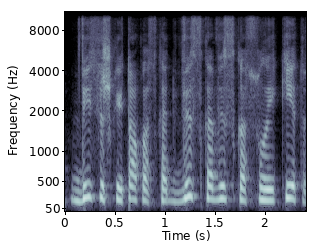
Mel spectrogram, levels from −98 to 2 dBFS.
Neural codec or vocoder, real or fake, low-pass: vocoder, 22.05 kHz, 80 mel bands, WaveNeXt; fake; 9.9 kHz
